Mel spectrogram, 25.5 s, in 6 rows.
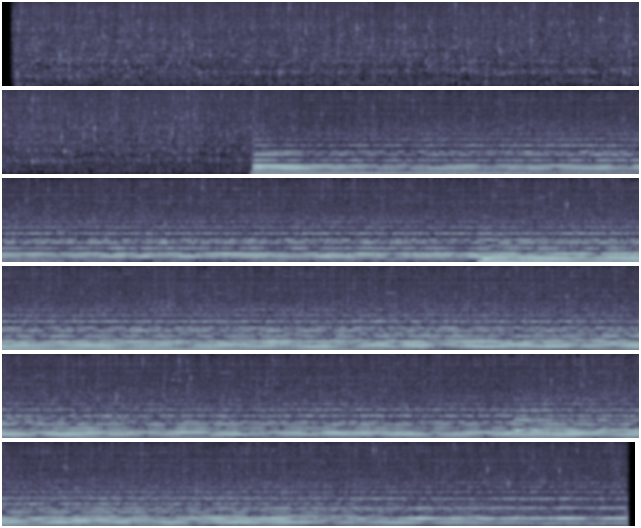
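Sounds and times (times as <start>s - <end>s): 
meditation music: 6.0s - 25.4s.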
